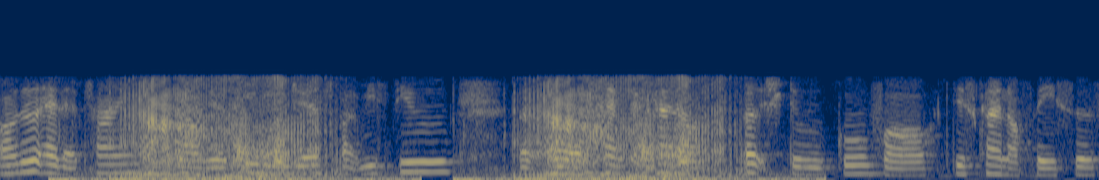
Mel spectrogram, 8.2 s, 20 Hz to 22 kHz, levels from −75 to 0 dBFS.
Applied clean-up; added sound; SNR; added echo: none; Zipper (clothing); -4 dB; none.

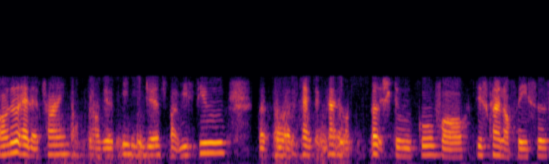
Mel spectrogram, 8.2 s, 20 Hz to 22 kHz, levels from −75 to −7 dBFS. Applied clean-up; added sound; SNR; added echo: neural separator model SepFormer DNS4.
